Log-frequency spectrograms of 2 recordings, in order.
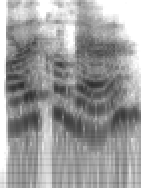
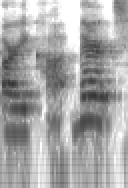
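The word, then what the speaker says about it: haricots verts: of our entrees and it was the number one mispronounced thing on the menu so we all as employees would laugh at the mispronunciation so we'd get arikatvert and harry cot bearson so ari cover is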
